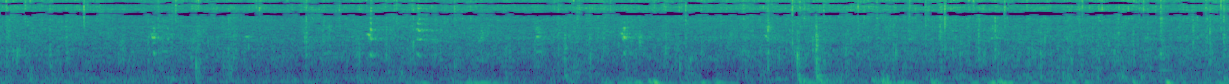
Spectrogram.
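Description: Outdoor background of wind gusting on the microphone, with scattered faint ticks and taps.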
